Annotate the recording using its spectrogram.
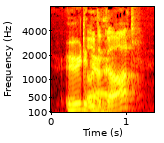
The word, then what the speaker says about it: Ødegaard: See, the Ødegaard. – Yeah, the D is silent.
